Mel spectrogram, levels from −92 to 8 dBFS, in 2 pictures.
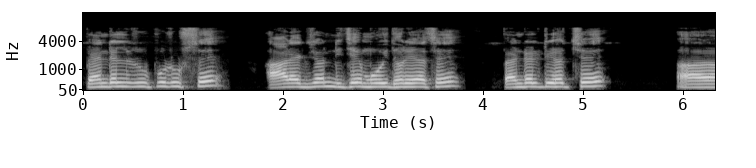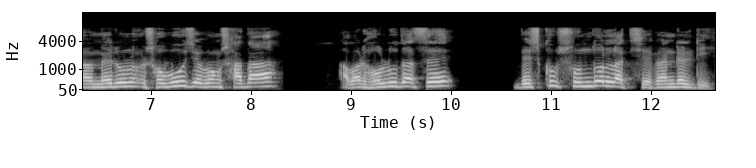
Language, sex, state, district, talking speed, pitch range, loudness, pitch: Bengali, male, West Bengal, Jalpaiguri, 135 wpm, 165-200 Hz, -13 LUFS, 185 Hz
